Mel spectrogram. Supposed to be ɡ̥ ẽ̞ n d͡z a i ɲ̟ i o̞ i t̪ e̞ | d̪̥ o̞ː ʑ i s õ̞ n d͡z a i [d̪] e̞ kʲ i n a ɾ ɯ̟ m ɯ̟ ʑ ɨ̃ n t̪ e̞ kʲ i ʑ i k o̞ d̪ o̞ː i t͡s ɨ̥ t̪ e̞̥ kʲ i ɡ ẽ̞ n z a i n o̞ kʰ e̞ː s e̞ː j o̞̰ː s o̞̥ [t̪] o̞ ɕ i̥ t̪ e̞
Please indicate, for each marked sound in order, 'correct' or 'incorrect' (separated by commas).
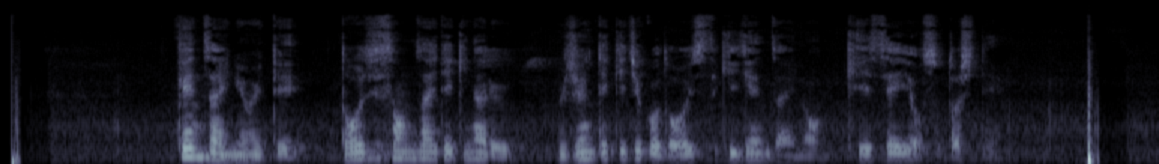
incorrect, correct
